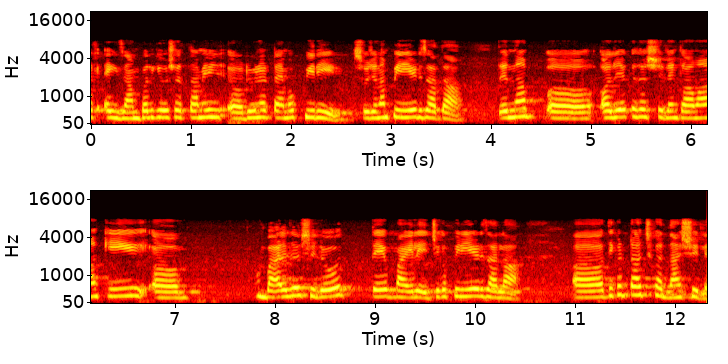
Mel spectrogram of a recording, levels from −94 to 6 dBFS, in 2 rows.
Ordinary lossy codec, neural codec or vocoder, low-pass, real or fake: none; none; none; real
